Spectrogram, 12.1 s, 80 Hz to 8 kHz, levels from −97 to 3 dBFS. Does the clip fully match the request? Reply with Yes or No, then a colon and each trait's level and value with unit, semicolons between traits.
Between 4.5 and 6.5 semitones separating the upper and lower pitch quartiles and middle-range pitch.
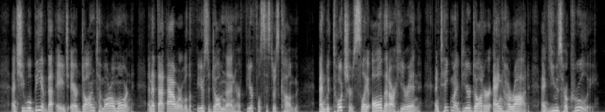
Yes: average, 5.2 semitones; medium, 165 Hz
